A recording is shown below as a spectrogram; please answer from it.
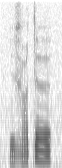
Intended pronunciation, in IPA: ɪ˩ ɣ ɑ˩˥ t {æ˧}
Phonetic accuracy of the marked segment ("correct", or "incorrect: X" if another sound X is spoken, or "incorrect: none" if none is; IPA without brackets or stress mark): incorrect: ɜ˧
